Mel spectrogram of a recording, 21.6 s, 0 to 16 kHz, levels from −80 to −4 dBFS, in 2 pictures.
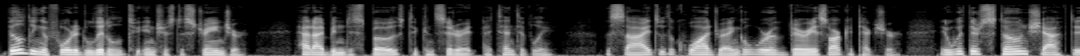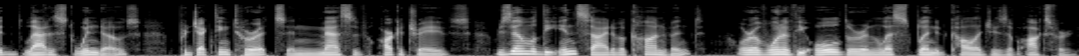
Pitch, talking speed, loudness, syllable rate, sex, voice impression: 120 Hz, 155 wpm, -20 LUFS, 5.4 syllables/s, male, masculine, adult-like, tensed, powerful, slightly bright, clear, intellectual, mature, friendly, slightly reassuring, wild, lively, slightly kind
